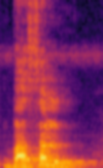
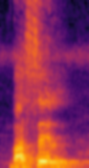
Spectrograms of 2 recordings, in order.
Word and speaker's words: bustle: দেখুন, যেমন BUSTLE, এখানে টি সাইলেন্ট থাকবে, উচ্চারণ করব কি বাসেল। বাসেল বাসেল মানে হচ্ছে ভিউয়ার্স অতিশয় কর্মব্যস্ততা।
